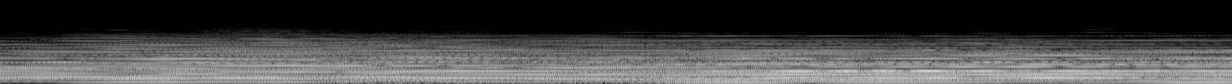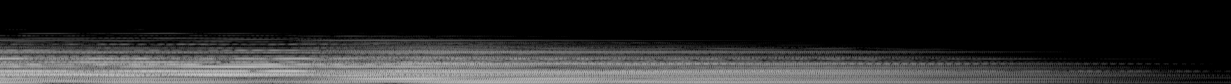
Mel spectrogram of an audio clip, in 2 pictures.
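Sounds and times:
nostalgia synth pad: 0:00.1 - 0:21.2
Pearl concert grand piano: 0:03.3 - 0:17.4.

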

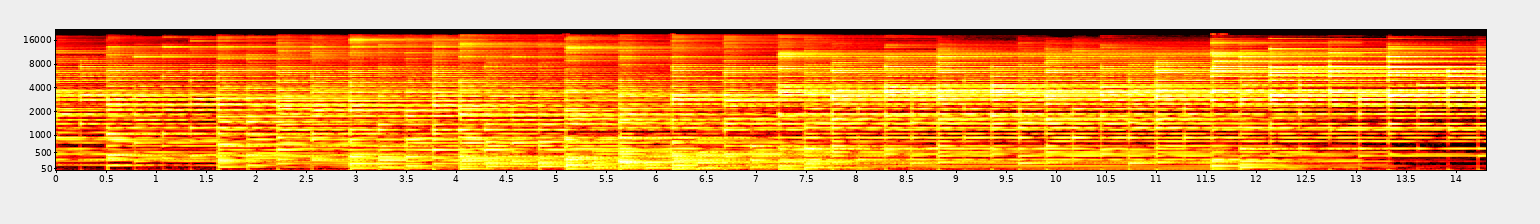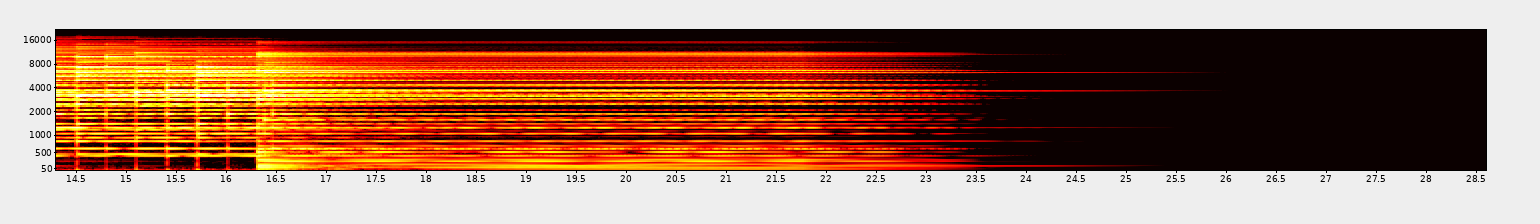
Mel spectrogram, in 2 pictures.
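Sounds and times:
glass piano: 0:00.1 - 0:22.9.

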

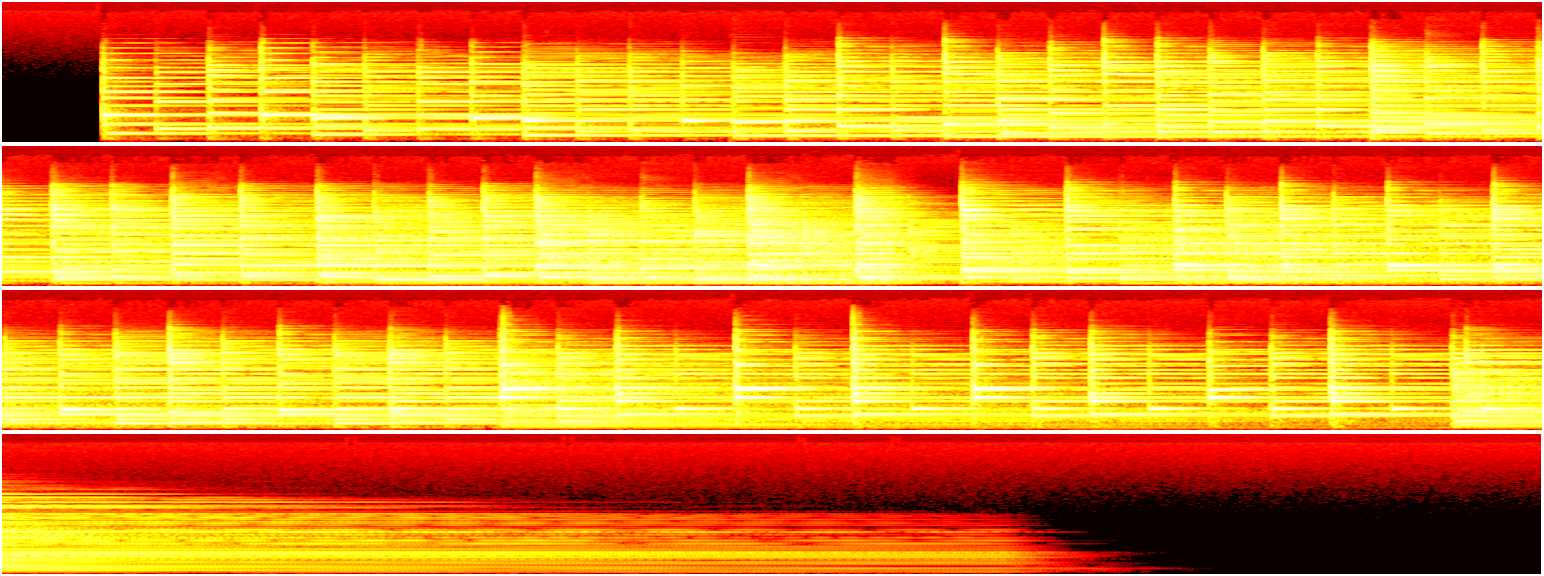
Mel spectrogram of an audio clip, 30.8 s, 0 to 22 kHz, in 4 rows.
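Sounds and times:
upright piano walking line played close: 0:01.3 - 0:25.2.

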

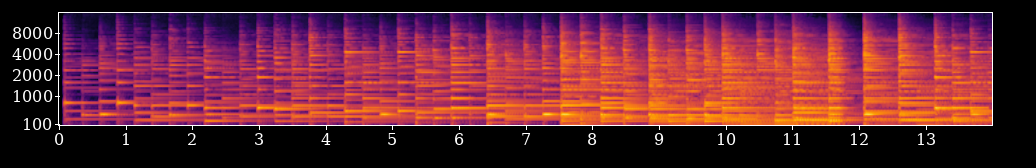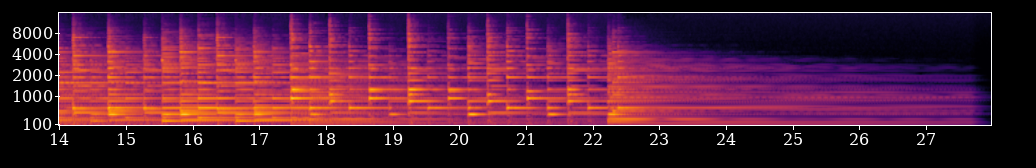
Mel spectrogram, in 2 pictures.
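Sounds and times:
modern upright piano: 0:00.1 - 0:27.9.

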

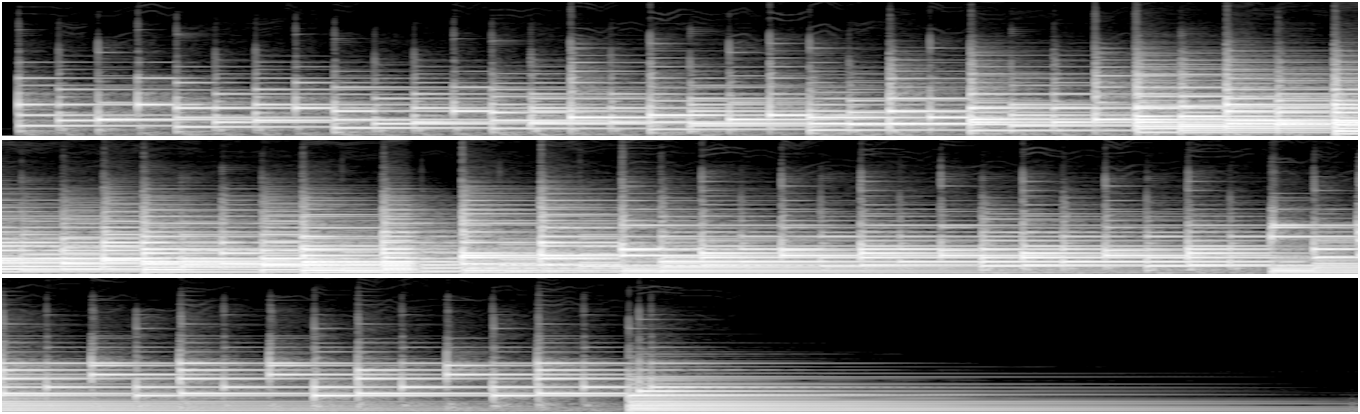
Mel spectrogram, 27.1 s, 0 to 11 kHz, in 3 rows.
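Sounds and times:
soft Rhodes electric piano on an EDIROL SD-90: 0:00.2 - 0:25.4.

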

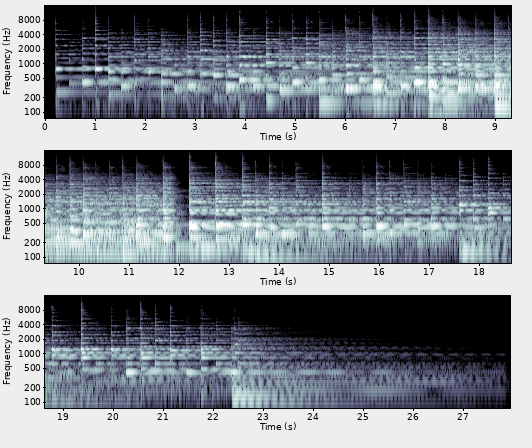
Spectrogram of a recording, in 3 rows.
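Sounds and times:
barroom upright piano: 0:00.2 - 0:27.9.

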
